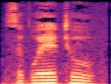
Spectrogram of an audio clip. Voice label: Waiter, burmese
